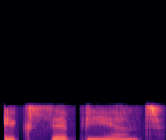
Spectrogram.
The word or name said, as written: excipient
